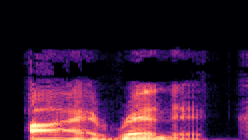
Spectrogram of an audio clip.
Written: eirenic

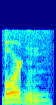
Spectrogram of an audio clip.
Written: Borden

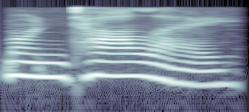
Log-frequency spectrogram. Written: Montale

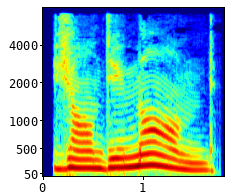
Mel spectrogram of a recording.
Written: gens du monde

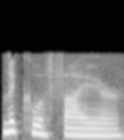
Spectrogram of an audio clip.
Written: liquefier

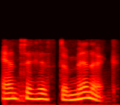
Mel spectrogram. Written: antihistaminic

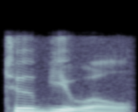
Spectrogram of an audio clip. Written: tubule

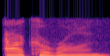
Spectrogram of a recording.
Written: Acheron

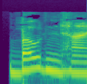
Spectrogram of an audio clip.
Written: Bodenheim

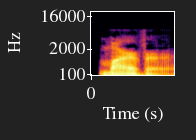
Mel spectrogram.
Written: marver

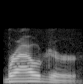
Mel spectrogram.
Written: Browder

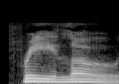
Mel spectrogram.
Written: freeloading

